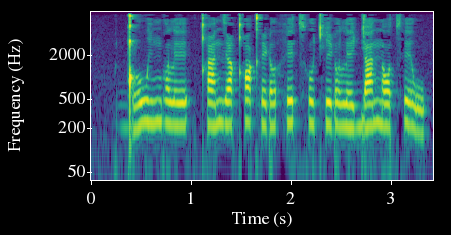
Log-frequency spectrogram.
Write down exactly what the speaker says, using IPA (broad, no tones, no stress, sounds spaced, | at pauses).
ɡ͡ǃ o w i ŋ ɡ ɔ l e | qʰ e n z i qʰ ɔ kʰ e ɽ ɤ h e t͡sʰ o cʰ i ɽ o l e ɟ a n ɔ t͡sʰ e w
